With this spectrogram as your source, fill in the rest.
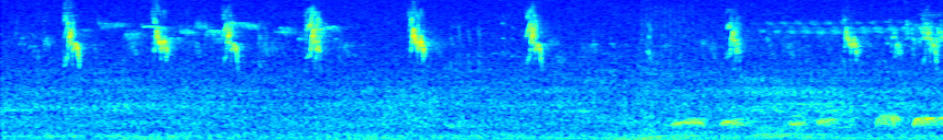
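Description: Small birds twitter softly in quick runs.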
